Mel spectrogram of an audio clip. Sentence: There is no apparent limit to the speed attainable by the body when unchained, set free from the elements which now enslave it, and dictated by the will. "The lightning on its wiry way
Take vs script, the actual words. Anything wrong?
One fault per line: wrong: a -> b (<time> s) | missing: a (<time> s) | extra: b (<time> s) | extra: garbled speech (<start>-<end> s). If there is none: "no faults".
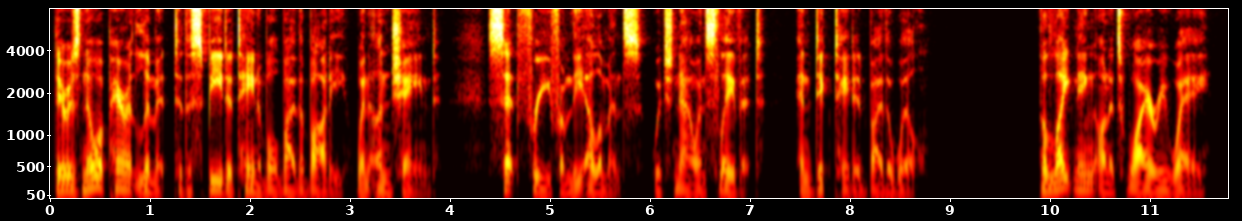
no faults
